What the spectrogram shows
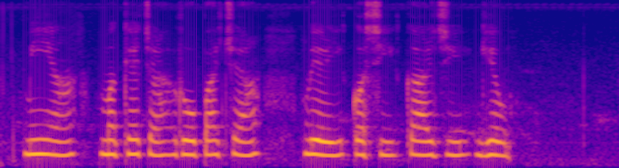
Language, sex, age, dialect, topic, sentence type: Marathi, female, 18-24, Southern Konkan, agriculture, question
